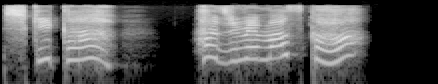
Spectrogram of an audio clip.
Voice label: HELLO JP; GF Alarm; M99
